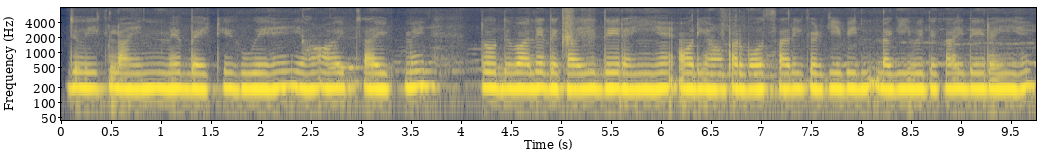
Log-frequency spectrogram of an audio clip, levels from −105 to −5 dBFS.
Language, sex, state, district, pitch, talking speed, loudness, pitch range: Kumaoni, female, Uttarakhand, Tehri Garhwal, 195 Hz, 185 wpm, -12 LUFS, 195-200 Hz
